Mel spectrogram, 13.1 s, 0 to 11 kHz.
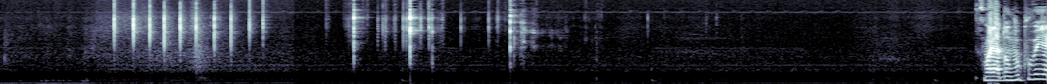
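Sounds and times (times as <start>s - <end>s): spoon tapping sugar crust: 1.4s - 3.4s, 4.1s - 6.8s
sharp clicks of spoon on crust: 4.1s - 6.7s.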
